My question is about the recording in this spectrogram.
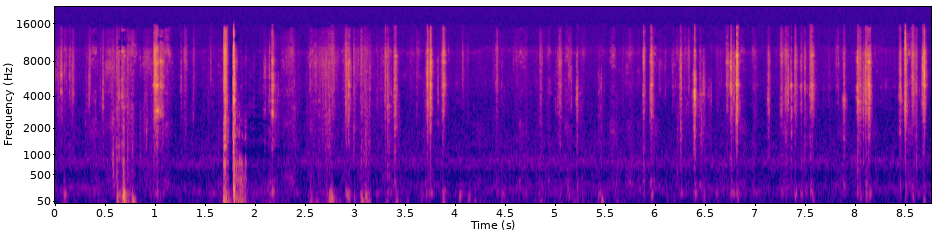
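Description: Metal hose-end fitting being pushed and twisted by hand into the end of an oil hose, giving scattered clinks, small scrapes and rubbing, with two louder knocks in the first two seconds.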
